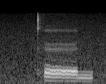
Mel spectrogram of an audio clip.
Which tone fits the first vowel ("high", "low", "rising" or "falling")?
low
